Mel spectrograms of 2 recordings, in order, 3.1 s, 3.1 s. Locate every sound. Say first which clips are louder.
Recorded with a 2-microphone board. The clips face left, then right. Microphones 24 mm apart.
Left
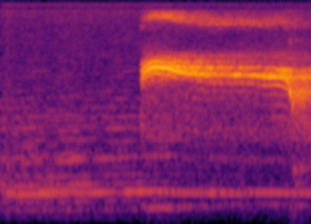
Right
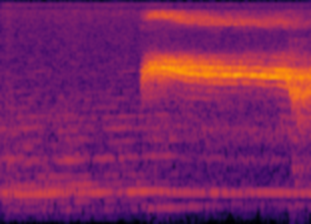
1.4 s a scream: left 5 dB; 55° left (ahead or behind), 2.5 m; by 3.0 s 45° left (ahead or behind), 4 m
